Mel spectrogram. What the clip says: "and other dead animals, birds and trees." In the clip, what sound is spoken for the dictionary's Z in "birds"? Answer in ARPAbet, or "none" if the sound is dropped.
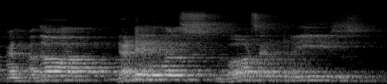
S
